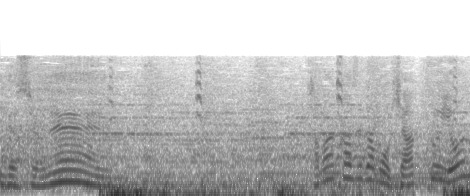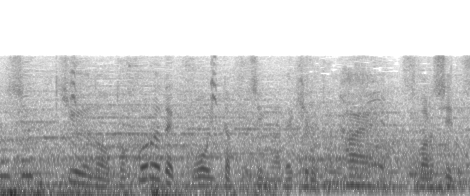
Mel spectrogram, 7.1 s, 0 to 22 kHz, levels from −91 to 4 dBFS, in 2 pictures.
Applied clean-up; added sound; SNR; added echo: none; Bird; 1 dB; none.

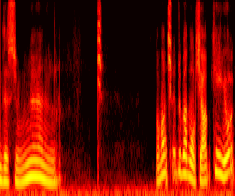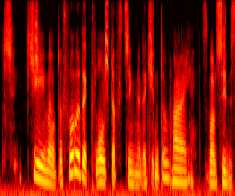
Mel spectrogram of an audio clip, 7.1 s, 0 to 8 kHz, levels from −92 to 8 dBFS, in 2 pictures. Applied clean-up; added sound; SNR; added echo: neural diffusion model UNIVERSE++.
